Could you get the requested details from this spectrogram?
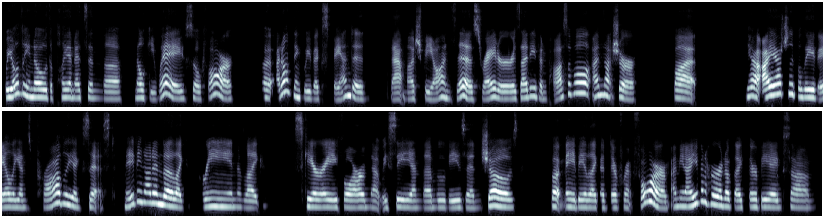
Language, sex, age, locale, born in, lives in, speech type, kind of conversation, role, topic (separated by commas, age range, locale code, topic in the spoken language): English, female, 25-29, en-US, United States, United States, conversation, unstructured, none, What is a surprising fact you know about space?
